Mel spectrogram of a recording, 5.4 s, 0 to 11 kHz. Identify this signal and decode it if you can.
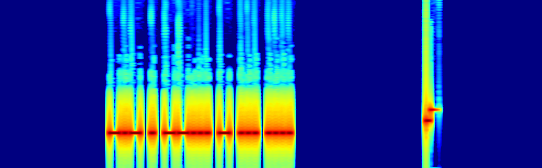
Morse code, heard as a keyed tone, about 34 wpm, 700 Hz. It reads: KE7TSH
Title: USA Call Signs 35wpm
